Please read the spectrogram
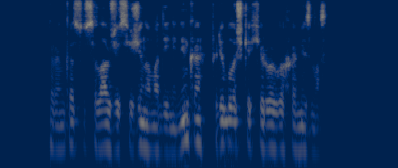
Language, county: Lithuanian, Vilnius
